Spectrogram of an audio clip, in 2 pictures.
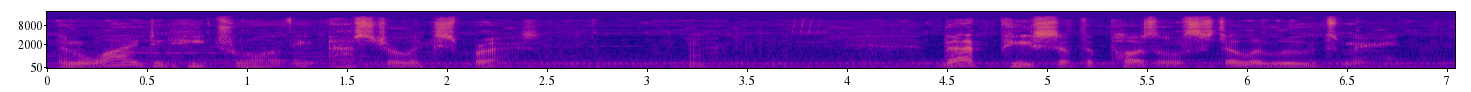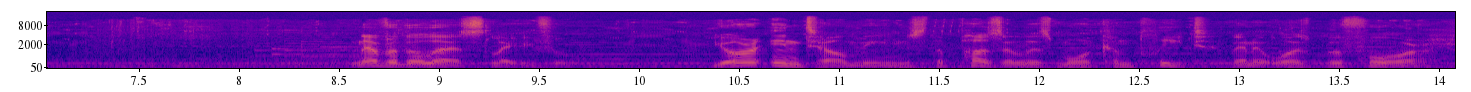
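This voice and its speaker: A man playing a shrewd, unhurried general in a video game, measured and musing, with quiet authority. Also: fairly low pitch, big pitch swings. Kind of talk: scripted video game voice acting. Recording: background music under the voice.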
